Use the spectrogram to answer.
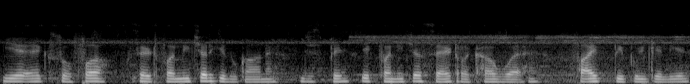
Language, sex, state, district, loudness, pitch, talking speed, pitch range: Hindi, male, Chhattisgarh, Raigarh, -26 LUFS, 130 Hz, 165 wpm, 125-140 Hz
